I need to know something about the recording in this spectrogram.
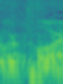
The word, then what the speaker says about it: Colbert Report: Tyson has been a frequent guest on the Colbert Report, or rapport, I guess is the proper pronunciation.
